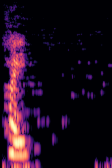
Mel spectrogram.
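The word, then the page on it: hai: Malay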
